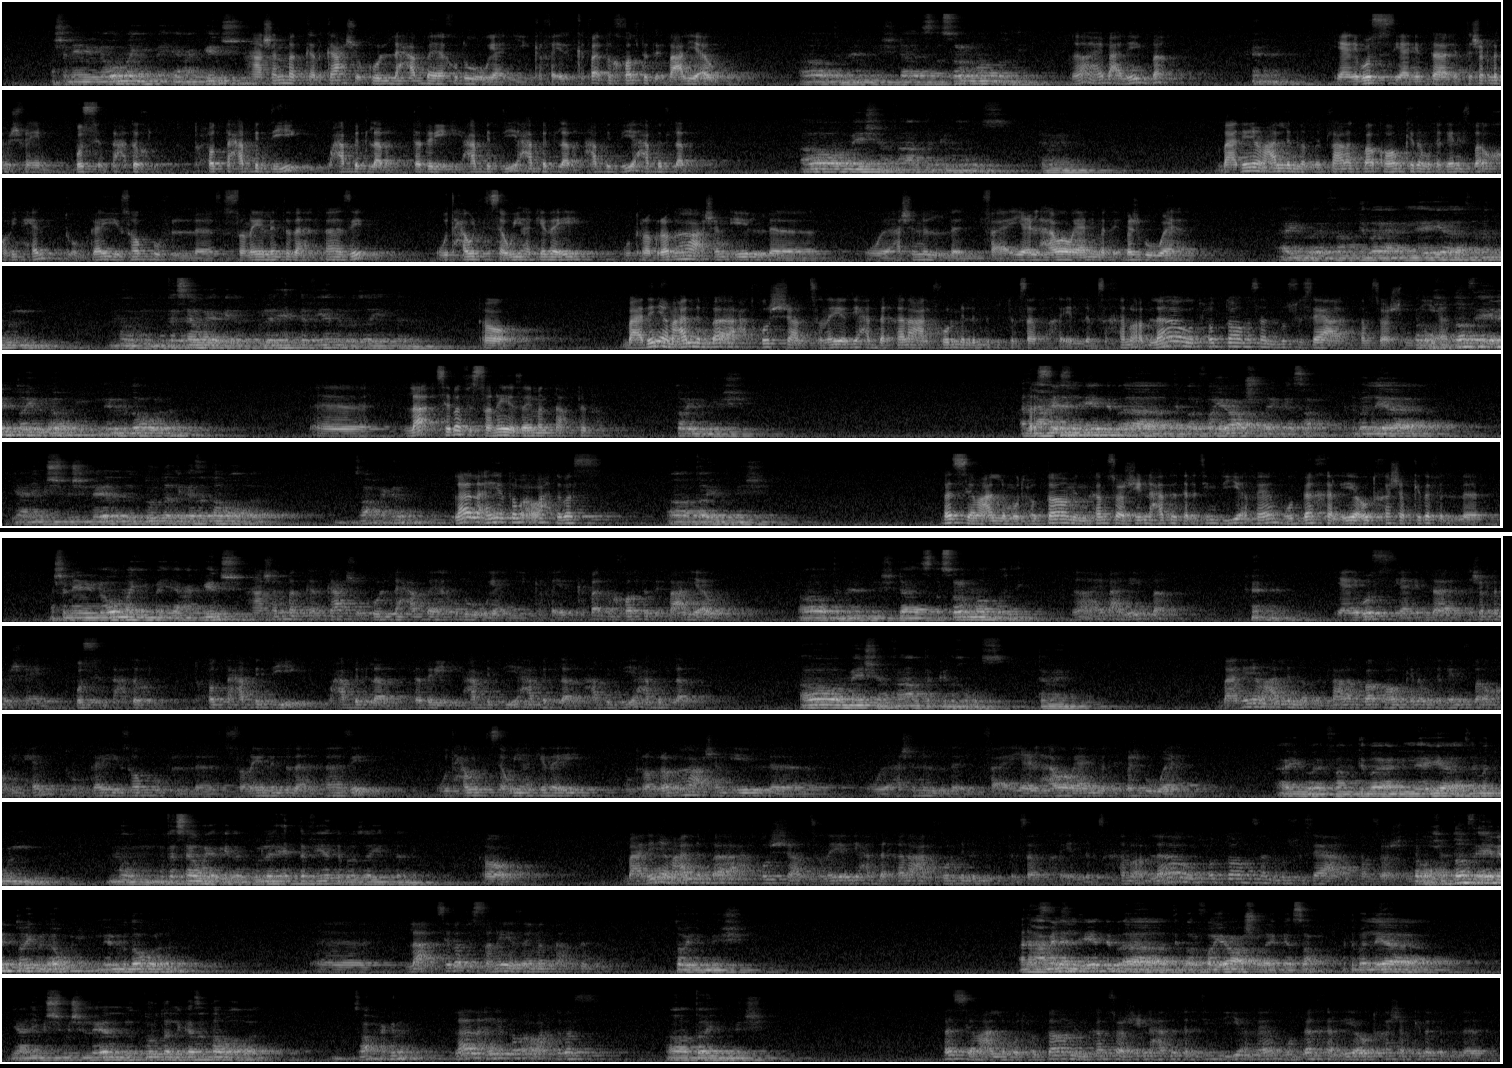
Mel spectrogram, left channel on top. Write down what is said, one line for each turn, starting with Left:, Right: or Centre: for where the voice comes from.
Right: عشان يعني اللي هو ما ي- ما يعجنش
Left: عشان ما تكلكعش وكل حبة ياخدوا يعني كفاءة كفاءة الخلطة تبقى عالية قوي
Right: اه تمام ماشي ده أس- اسرار مطبخ دي
Left: لا عيب عليك بقى
Right: <laughs>
Left: يعني بص يعني انت انت شكلك مش فاهمني بص انت هتخلط تحط حبة دقيق وحبة لبن تدريجي حبة دقيق حبة لبن حبة دقيق حبة لبن
Right: اه ماشي انا فهمتك كده خلاص تمام
Left: بعدين يا معلم لما يطلع لك بقى قوام كده متجانس بقى وخليط حلو تقوم جاي صبه في ال- في الصينيه اللي انت دهنتها زيت وتحاول تسويها كده ايه وترجرجها عشان ايه ال وعشان ال- الفقاقيع الهواء يعني ما تبقاش جواها
Right: ايوه ايوه فهمت بقى يعني اللي هي زي ما تقول م- متساوية كده كل حتة فيها تبقى زي التانية
Left: اه بعدين يا معلم بقى هتخش على الصينيه دي هتدخلها على الفرن اللي انت كنت مسخ اللي مسخنه قبلها وتحطها مثلا نص ساعه 25
Right: طب
Left: دقيقه
Right: احطها في قالب طيب الاول اللي هي المدور ده
Left: أه لا سيبها في الصينيه زي ما انت حطيتها
Right: طيب ماشي انا
Left: بس
Right: هعملها
Left: يا سيدي
Right: اللي هي تبقى تبقى رفيعة شوية كده صح هتبقى اللي هي يعني مش مش اللي هي التورتة اللي كذا طبقة بقى صح كده
Left: لا لا هي طبقة واحدة بس
Right: اه طيب ماشي
Left: بس يا معلم وتحطها من 25 لحد 30 دقيقة فاهم وتدخل ايه عود خشب كده في ال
